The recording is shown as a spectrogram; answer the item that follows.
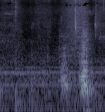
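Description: Two short, breathy, growly vocal sounds from a person about a second and a half in, over a faint steady hum.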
